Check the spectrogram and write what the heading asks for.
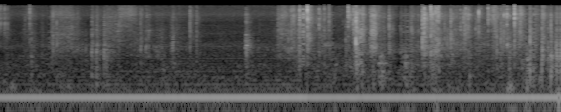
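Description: Paper rustling and crinkling in a series of short bursts as the stiff pages of a hardcover picture book are turned, over a steady low hum.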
